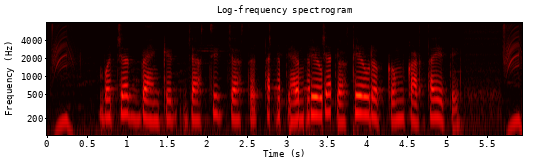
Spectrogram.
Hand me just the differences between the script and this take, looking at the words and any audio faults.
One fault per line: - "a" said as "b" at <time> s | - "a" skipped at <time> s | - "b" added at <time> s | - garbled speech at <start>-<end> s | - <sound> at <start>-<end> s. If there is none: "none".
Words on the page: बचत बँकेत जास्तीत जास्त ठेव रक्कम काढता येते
- garbled speech at 2.7-3.8 s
